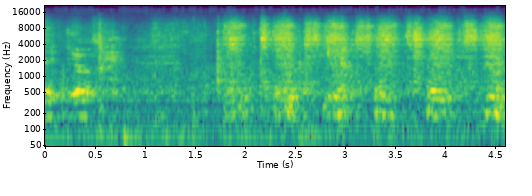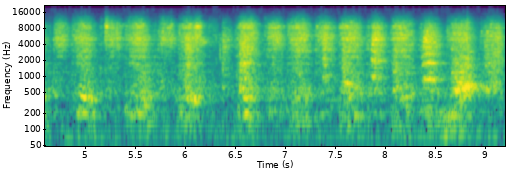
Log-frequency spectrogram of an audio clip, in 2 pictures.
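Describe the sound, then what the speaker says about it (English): A rasp files a Friesian horse's hoof in quick, rhythmic, close rasping strokes, more than a dozen in a steady back-and-forth pattern, loud and gritty, with no talking. "I took my rasp there"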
